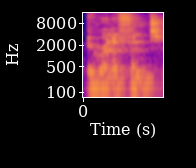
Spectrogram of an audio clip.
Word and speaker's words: IrrElephant: it relevant radio yes actually glad you've worked out how to say it irrelevant radio hello and welcome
